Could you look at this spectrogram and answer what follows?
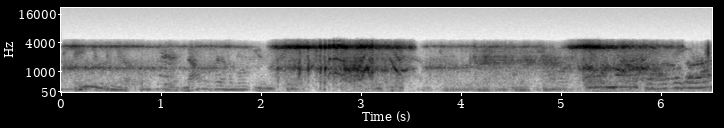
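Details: Ginger-haired boy snoring while asleep: rough, rattling breathing noises swelling on each breath, with quieter stretches between.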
